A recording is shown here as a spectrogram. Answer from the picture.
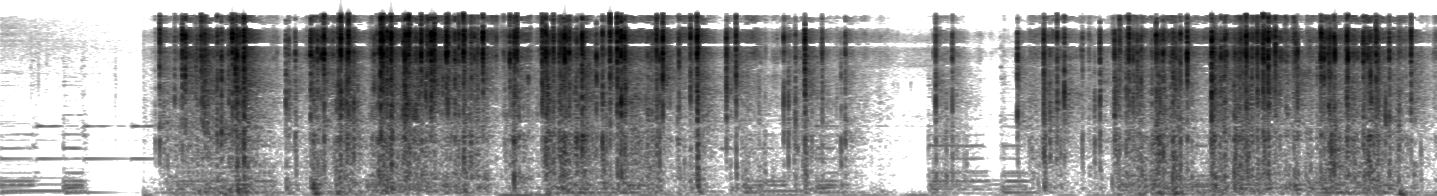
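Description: Crinkling of a plastic potato chip bag as it is picked up and handled. It runs in two long stretches, with a brief pause a little before the end.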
